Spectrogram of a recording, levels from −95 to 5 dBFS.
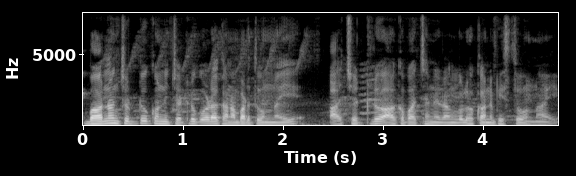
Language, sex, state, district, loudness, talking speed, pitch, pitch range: Telugu, male, Telangana, Mahabubabad, -21 LUFS, 150 wpm, 130 Hz, 115-145 Hz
